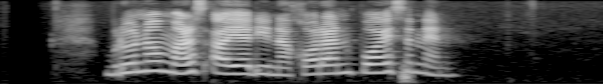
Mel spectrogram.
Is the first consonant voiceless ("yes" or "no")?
no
